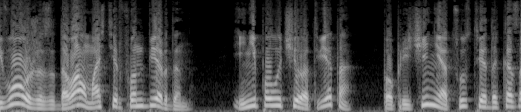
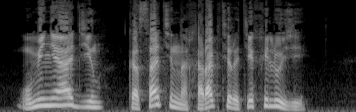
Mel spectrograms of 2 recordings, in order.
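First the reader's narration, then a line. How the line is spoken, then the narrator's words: Quiet cough. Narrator (Russian): Негромко кашлянула графиня Деревье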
